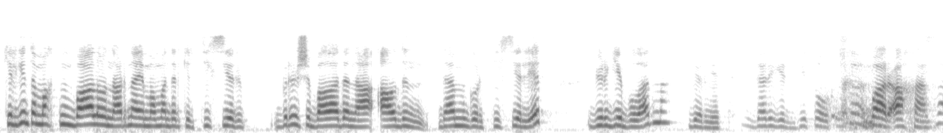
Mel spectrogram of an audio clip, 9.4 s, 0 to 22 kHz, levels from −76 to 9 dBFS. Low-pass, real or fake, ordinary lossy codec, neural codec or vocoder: 7.2 kHz; fake; none; codec, 16 kHz in and 24 kHz out, 1 kbps, XY-Tokenizer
